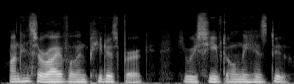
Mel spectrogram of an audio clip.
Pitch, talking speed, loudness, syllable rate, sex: 120 Hz, 205 wpm, -18 LUFS, 6.7 syllables/s, male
